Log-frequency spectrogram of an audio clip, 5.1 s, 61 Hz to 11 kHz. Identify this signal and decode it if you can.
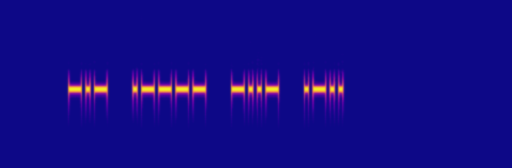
Morse code, heard as a keyed tone, about 27 wpm, spaced as for 20 wpm, 700 Hz. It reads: K1XL
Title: USA Call Signs - 4 Characters - 2x Character Spacing - 28wpm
